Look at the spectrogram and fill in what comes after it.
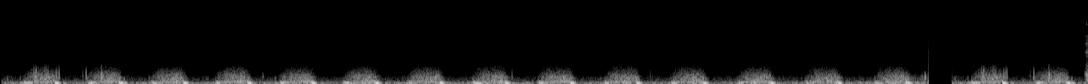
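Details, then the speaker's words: Patient with suspected infective endocarditis, heard at the apex with the stethoscope diaphragm: loud, harsh murmur about 92 a minute, so dominant that S1 and S2 are barely heard: mitral regurgitation. "now admittedly I don't hear S1 or S2 really in the recording all I hear is this murmur okay remember is so dominant that it kind of drowns out S1 and S2"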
